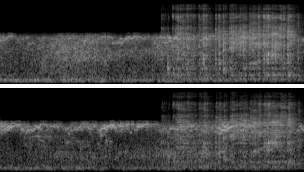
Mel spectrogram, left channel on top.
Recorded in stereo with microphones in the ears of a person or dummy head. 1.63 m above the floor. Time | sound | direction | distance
1.6 | tearing paper | 35° left (ahead or behind) | 2 m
